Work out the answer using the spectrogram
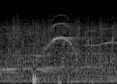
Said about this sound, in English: Give the Lord praise this morning, everybody. Go ahead. Thank you. Amen. One more time. Give the Lord a good shout of praise.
